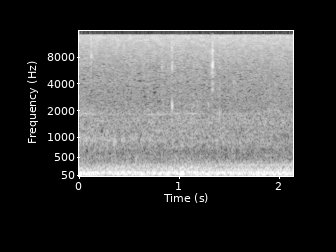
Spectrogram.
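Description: A steady low rumble in the background, with no other event standing out.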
